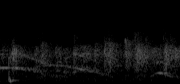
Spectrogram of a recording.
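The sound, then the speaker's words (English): A church audience claps their hands as a hand clap for Jesus, a dense, steady round of applause that fills the space, with scattered voices calling out above it. “Can we just give a hand clap for Jesus?”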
